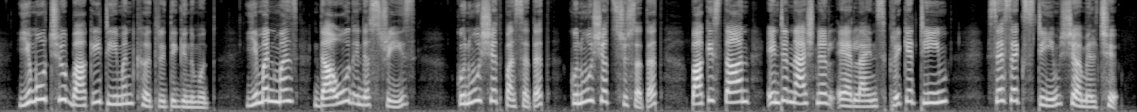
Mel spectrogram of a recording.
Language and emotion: Kashmiri, neutral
